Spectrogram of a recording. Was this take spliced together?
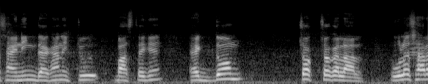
no; 0 cuts

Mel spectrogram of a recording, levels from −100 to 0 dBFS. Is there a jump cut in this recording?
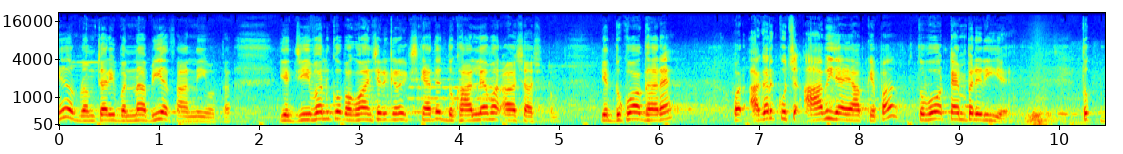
no; 0 cuts

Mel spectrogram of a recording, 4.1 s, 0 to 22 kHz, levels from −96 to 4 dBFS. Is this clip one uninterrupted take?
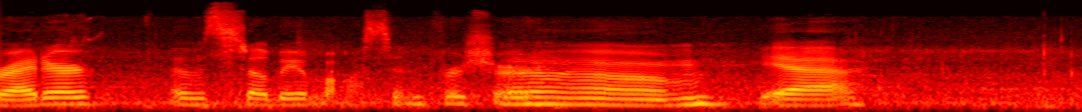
yes; 0 cuts

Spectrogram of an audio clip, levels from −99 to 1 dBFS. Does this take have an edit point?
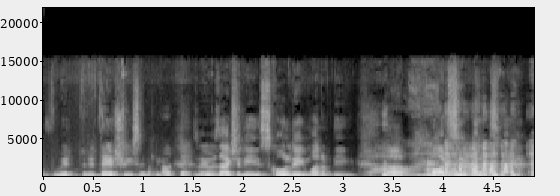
yes; 1 cut; at 1.5 s

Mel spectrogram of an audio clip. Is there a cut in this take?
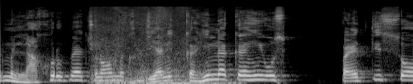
yes; 1 cut; at 1.4 s

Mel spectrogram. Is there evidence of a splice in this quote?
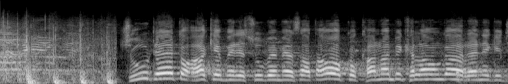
yes; 1 cut; at 1.2 s

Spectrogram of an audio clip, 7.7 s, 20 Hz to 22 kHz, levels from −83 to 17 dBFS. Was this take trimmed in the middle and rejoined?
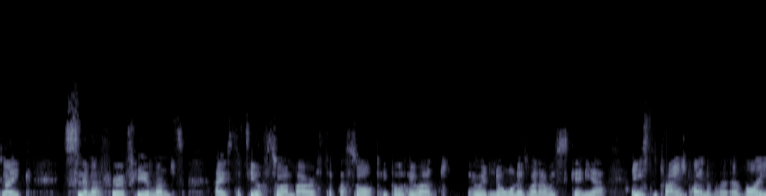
no; 0 cuts

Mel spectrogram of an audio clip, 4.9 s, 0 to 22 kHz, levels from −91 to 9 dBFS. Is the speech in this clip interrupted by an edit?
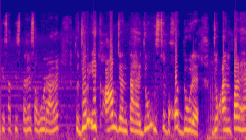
no; 0 cuts

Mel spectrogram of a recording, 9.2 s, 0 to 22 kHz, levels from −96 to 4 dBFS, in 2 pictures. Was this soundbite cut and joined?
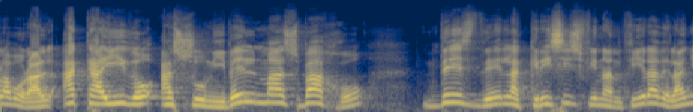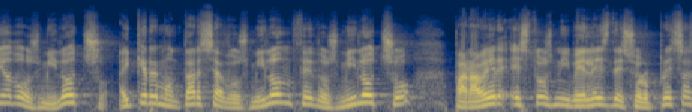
no; 0 cuts

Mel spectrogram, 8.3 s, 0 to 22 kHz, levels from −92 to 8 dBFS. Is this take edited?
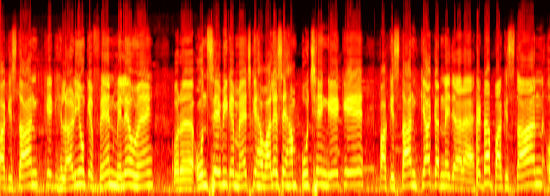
yes; 3 cuts; at 3.4 s, 5.6 s, 7.2 s

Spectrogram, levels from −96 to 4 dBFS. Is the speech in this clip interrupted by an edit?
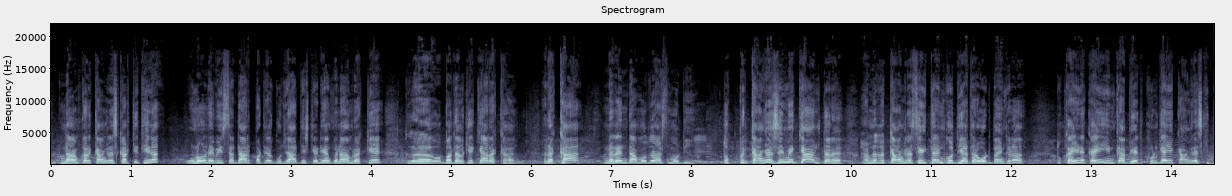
no; 0 cuts

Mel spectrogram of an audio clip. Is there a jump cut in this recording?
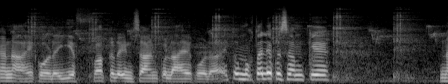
no; 0 cuts

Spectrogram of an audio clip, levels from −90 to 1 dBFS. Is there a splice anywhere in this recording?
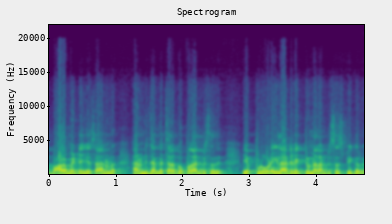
no; 0 cuts

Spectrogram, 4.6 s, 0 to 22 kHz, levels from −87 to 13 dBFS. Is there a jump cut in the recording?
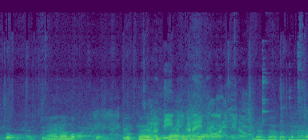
yes; 1 cut; at 1.8 s

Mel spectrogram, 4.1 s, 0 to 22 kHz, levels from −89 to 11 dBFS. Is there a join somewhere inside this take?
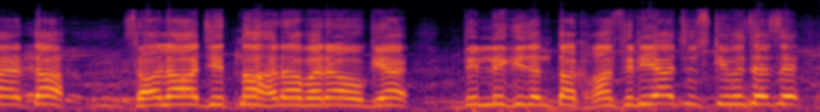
no; 0 cuts

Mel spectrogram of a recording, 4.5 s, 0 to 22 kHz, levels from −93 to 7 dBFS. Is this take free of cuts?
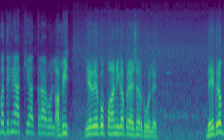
no; 1 cut; at 1.4 s

